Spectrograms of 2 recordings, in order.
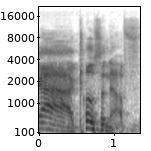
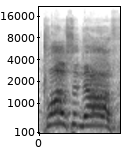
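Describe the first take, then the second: First: Slow, offhand brush-off; dismissive. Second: Slow, high, loud exaggeration; mocking shout. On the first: Retold or imitated. Some guy corrected on his nationality, dismissive. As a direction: shrug it off as near enough. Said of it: "He's like". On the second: Comic replaying the guy's answer, mocking shout. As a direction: blow up the brush-off into a shout.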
